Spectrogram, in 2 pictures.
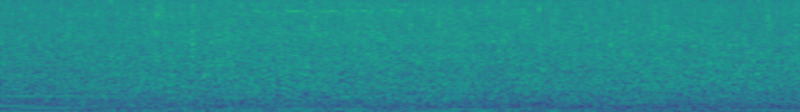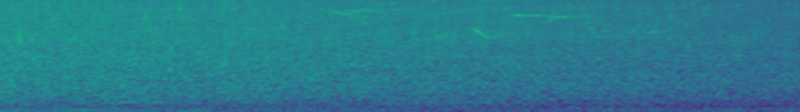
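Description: River water flowing: a steady rushing that slowly fades out.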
